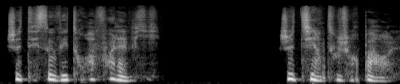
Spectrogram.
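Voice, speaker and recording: A woman's voice: mid-range voice, flat delivery, brisk, mellow, slightly rough, dry recording, clean studio sound, close to an everyday voice. A woman reading an audiobook and voicing a dying young woman warrior who whispers with strain and little breath. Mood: faint tender.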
